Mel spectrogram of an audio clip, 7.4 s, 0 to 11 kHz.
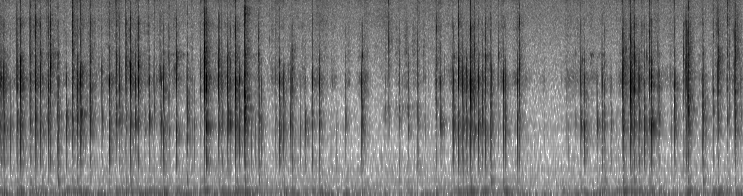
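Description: Fingertips of both hands type continuously on an SK61 small 60% mechanical keyboard with a plastic case and plastic keycaps, hollow with switches inside. Rapid, bright, clicky key taps with almost no ring-out cluster in fast bursts, peaking around 2.6 kHz, with brief quieter lulls between runs of typing.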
